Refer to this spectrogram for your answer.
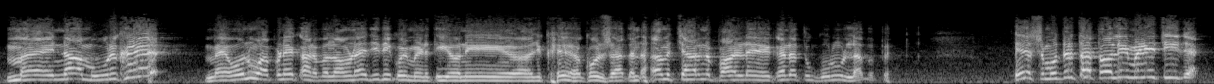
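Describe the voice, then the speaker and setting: A middle-aged man preaching a sermon, telling parables with animated storytelling and acting out the voices in his stories. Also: sits high. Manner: animated storytelling, acts out quoted figures, calls congregation. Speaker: Sikh preacher giving scripture commentary.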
